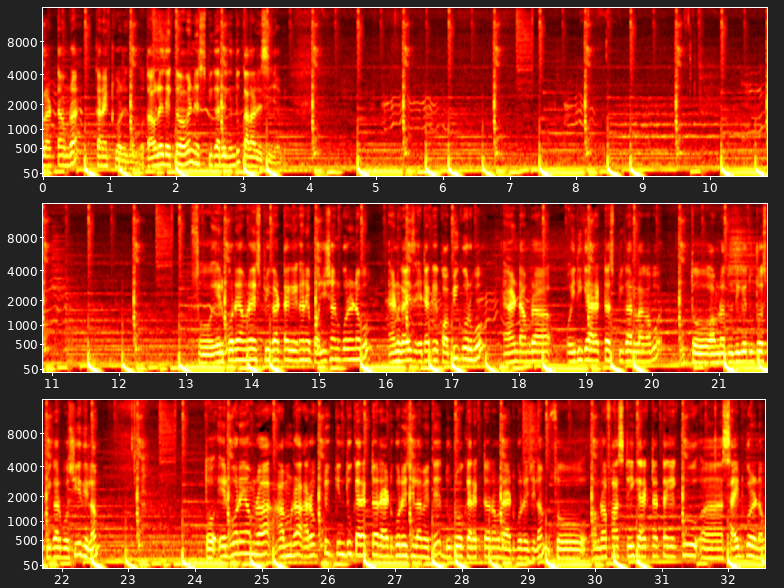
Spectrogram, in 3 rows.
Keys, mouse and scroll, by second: 2.2 click, 4.8-5.4 scroll down 1, 5.4-7.3 middle drag, 7.3 scroll down 1, 7.5-9.5 middle drag, 9.5 click, 10.0 scroll down 1, 10.2-11.0 middle drag, 11.0 click, 11.5-14.3 middle drag, 14.3 click, 14.5-15.8 middle drag, 15.8 click, 16.5-18.3 right drag, 18.3 ctrl+v, 20.2 click, 20.3 scroll down 1, 20.5-21.3 middle drag, 21.3-22.9 scroll up 1, 25.0 click, 25.9 scroll down 1, 26.4-27.7 middle drag, 29.1-30.4 middle drag, 32.3 click.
